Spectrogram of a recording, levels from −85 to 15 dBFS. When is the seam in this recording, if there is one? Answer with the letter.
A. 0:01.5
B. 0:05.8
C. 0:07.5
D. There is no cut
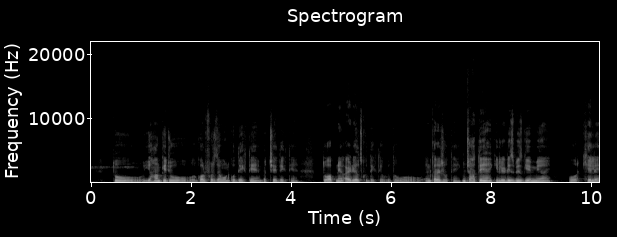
C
